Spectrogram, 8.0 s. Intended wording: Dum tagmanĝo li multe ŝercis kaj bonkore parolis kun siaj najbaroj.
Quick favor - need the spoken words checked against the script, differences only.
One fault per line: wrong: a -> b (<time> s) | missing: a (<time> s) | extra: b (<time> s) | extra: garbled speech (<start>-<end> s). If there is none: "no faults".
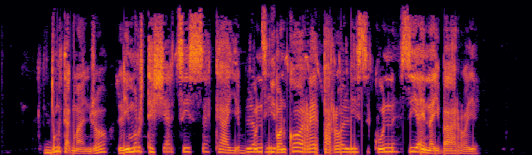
extra: garbled speech (3.7-4.2 s)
